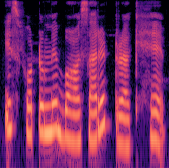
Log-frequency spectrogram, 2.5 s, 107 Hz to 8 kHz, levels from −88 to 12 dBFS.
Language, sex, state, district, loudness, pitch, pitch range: Hindi, female, Jharkhand, Deoghar, -13 LUFS, 255 Hz, 215-280 Hz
